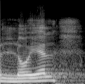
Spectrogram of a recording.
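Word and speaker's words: loyal: Next word है एल ओ वाई एल। एल से हो गया ल। ओ से ओ की मात्रा वाई से हो गया य और ए से यहां कुछ नहीं होगा एल से ल लिखा गया आपका लॉयल मतलब क्या होता है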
